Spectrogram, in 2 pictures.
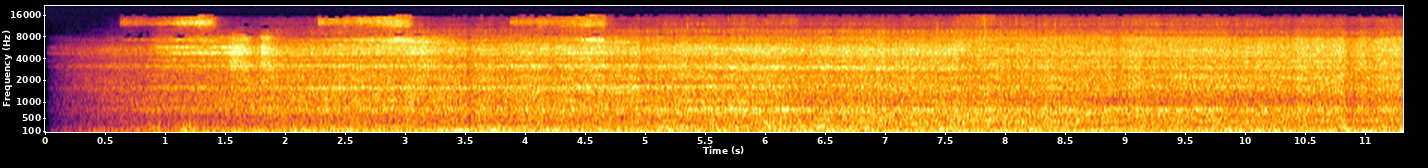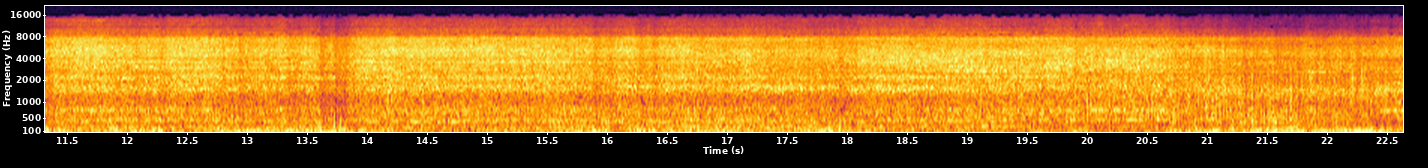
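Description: Electric multiple-unit passenger train running along the track: a steady rumble of wheels on rail with a faint steady whine above it, fading in over the first couple of seconds.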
